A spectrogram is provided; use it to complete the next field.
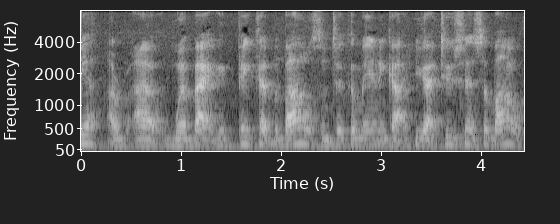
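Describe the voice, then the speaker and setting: With an American accent and a fairly high pitch, a man speaks at a fairly quick pace with fairly even intonation amid audible room echo. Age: 70s. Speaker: retired concert recording engineer. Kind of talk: casual interview. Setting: at home.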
